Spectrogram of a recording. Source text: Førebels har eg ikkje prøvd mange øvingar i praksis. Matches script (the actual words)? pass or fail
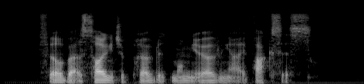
fail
